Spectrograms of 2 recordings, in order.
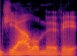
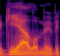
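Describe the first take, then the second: First: "giallo" with a soft J sound at the start; soft G pronunciation. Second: "giallo" with a hard G as in "go"; hard G pronunciation. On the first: Reviewer offering one way to say "giallo", soft G. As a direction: say "giallo" as JAH-lo, like "jee-AH-lo". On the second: Reviewer offering the other way to say "giallo", hard G. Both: Shown as a demonstration. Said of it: "depending on how you pronounce it".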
